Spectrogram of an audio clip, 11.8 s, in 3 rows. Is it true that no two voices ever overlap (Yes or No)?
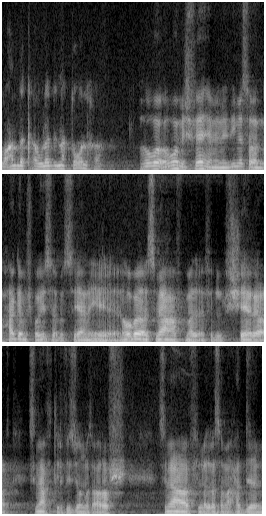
Yes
